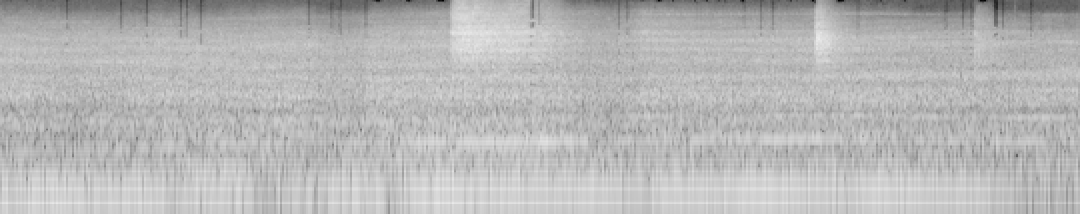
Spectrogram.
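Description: A bus engine roars as the bus turns across an intersection.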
